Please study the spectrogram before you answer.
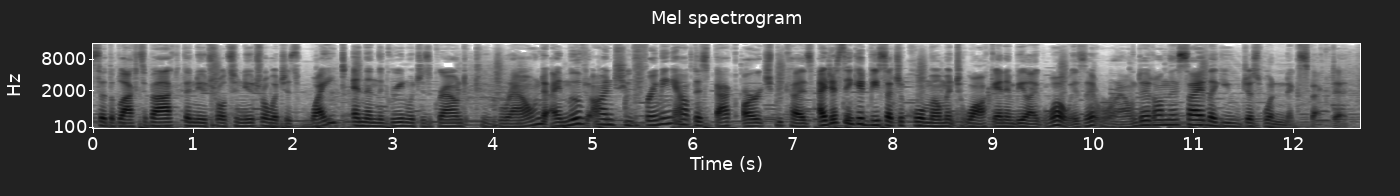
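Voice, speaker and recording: A woman's voice: low-pitched, animated, a little fast, few pauses, faint music behind. A young woman giving a chatty, upbeat vlog narration about renovating her trailer. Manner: chatty and upbeat, shouts in frustration at times. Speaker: DIY renovation vlogger. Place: small trailer under renovation, indoors.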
